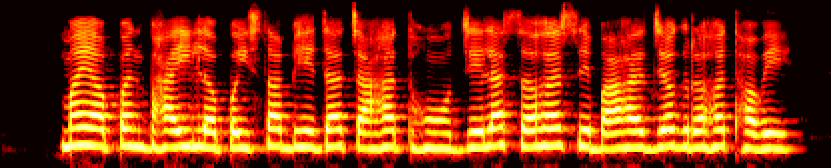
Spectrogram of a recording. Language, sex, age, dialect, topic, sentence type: Chhattisgarhi, female, 18-24, Northern/Bhandar, banking, statement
